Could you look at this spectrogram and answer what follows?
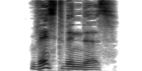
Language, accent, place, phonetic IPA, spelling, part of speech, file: German, Germany, Berlin, [ˈvɛstˌvɪndəs], Westwindes, noun, De-Westwindes.ogg
- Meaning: genitive singular of Westwind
